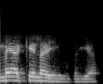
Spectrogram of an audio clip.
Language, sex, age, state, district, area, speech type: Hindi, male, 30-45, Madhya Pradesh, Bhopal, urban, conversation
